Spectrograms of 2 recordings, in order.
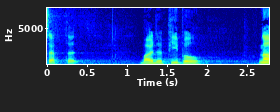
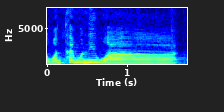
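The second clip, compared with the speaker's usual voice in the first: slow Singlish mock, pitched up; 5 semitones higher, slower than usual. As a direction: drawl the excuse mockingly. Mocking the excuse again.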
